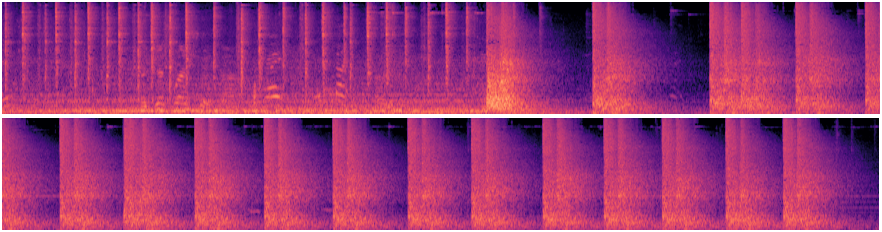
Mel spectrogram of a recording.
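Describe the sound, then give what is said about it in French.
Gunshots at a shooting range during a lesson for a woman learning to shoot. A dense, fast rattle of fire gives way to many loud, separate cracks at a steady pace, each with a trailing decay. “C'est extraordinaire la situation parce que c'est cette nana qui apprend à give, à tirer. Alors, quand ça tire, on a des casques.”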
